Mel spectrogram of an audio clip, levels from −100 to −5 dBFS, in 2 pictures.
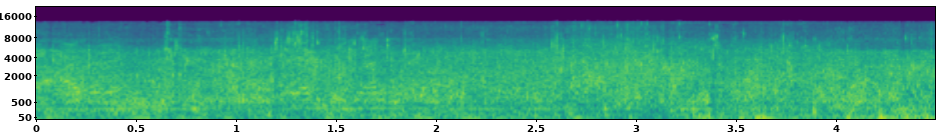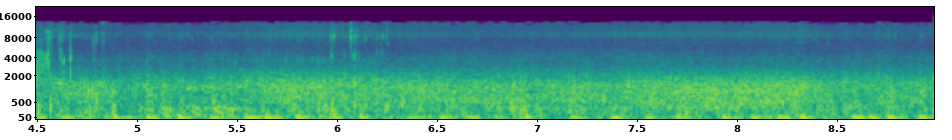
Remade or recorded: recorded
